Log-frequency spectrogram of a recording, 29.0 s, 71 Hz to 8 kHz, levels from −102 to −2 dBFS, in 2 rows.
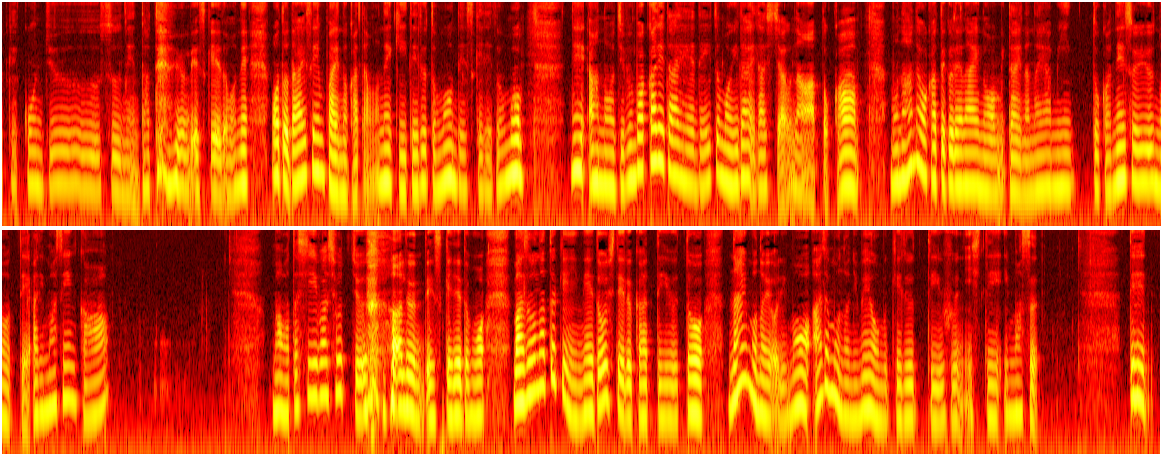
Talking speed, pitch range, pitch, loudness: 350 characters per minute, 150-195 Hz, 170 Hz, -28 LUFS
